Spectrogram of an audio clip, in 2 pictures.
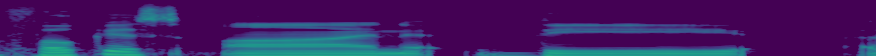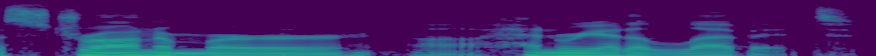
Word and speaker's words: Leavitt: It's pronounced Leavitt.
